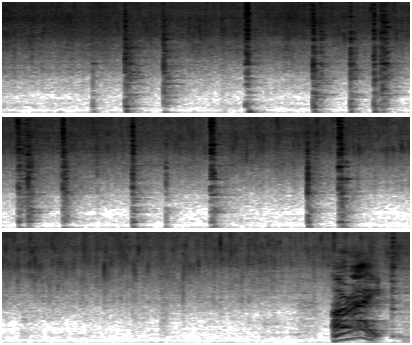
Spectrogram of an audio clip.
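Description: Peppers and steak are stirred in a seasoned steel skillet, with sharp spatula scrapes and taps spaced over a low sizzle, followed by a brief louder clatter near the end.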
